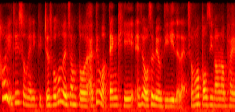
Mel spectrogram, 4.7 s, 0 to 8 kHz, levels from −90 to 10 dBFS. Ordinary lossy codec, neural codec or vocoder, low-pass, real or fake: none; codec, 24 kHz, 0.9 kbps, WavTokenizer, large speech release; 7.2 kHz; fake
